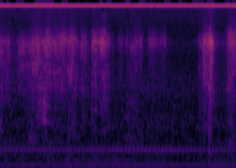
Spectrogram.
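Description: Paper pages of a coloring book being flipped and handled: soft, intermittent rustles and swishes over a faint steady hum.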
